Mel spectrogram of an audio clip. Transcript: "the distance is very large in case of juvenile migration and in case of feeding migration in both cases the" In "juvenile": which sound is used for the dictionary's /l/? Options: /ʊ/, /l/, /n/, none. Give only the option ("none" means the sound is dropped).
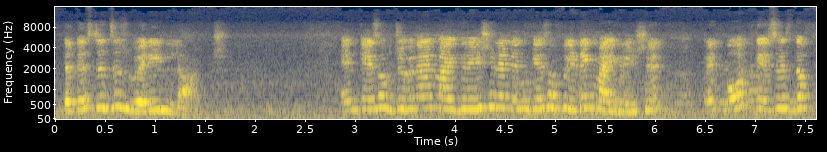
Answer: /n/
